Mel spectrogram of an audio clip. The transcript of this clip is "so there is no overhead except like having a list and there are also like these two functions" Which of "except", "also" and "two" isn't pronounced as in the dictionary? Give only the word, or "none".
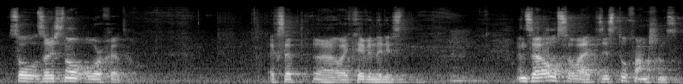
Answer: none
